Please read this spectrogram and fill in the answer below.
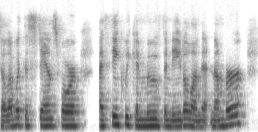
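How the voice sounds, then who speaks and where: Against a quiet background, the speaker has an ordinary speaking voice. The pace is moderate. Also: woman. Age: 60s. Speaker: business consultant. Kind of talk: interview.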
